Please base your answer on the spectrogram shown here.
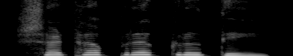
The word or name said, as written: ಶಠಪ್ರಕೃತಿ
